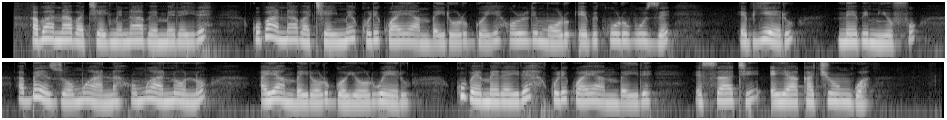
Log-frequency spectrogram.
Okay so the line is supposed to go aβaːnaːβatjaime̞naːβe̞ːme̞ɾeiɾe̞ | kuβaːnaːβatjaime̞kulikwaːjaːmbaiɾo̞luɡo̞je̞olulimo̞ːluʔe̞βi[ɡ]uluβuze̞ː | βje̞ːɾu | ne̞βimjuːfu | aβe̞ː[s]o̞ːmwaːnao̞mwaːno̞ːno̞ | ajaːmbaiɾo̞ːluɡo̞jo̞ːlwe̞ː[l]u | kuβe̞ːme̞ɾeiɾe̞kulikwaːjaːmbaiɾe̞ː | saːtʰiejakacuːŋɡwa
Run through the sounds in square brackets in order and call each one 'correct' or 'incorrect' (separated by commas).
incorrect, incorrect, incorrect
